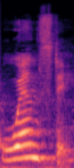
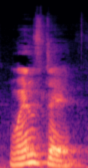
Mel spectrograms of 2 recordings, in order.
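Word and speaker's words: Wednesday: ওয়েনসডে। ওয়েডনেসডে।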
